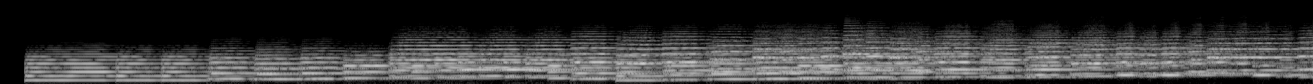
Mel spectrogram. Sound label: brass ensemble; AB Sinfonia; UVI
